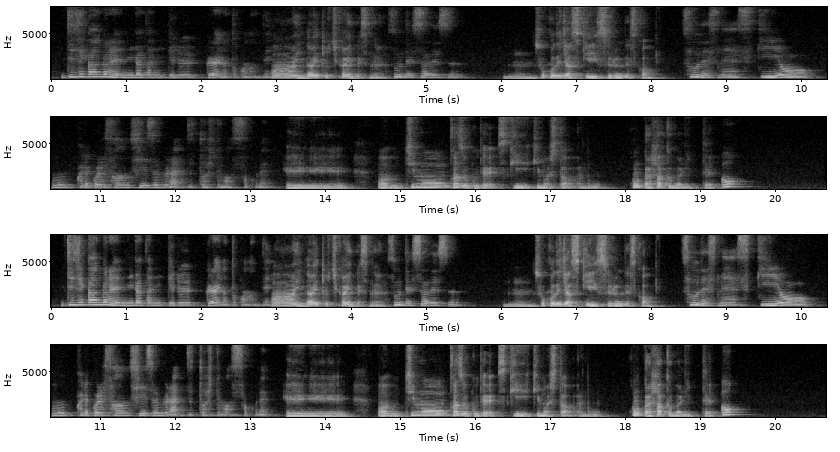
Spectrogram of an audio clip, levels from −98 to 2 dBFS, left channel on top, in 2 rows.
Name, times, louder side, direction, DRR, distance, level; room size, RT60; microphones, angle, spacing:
voice 1, 0.2-3.0 4.6-5.4 6.6-6.7 8.4-9.2 9.5-10.1 10.4-12.8 13.1-13.3 18.1-18.2 19.3-19.4, right 3 dB, 75° right, 11 dB, 0.8 m, -30 dB
voice 2, 2.9-4.5 6.0-8.0 13.5-14.3 14.7-17.7 18.1-19.2, right 2 dB, 30° right, 7 dB, 0.7 m, -27 dB
7.9 x 5.6 x 4.7 m, 0.44 s
head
